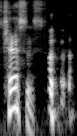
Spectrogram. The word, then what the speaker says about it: chassis: Yeah, the S is silent.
